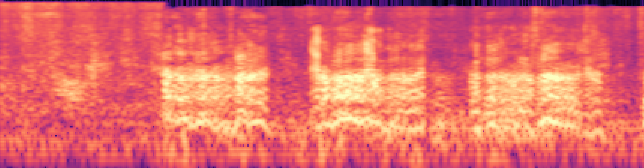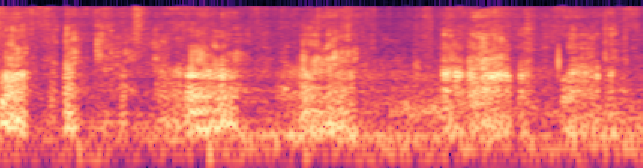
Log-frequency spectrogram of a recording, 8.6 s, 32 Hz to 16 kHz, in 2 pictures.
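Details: Presa Canario dog, April 2020, growling in rough, throaty bursts about a second long, separated by brief pauses and repeated steadily, with a rasping, low-to-mid tone indoors.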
